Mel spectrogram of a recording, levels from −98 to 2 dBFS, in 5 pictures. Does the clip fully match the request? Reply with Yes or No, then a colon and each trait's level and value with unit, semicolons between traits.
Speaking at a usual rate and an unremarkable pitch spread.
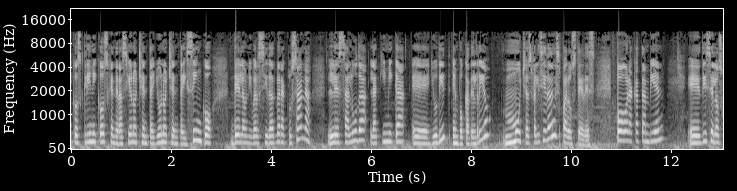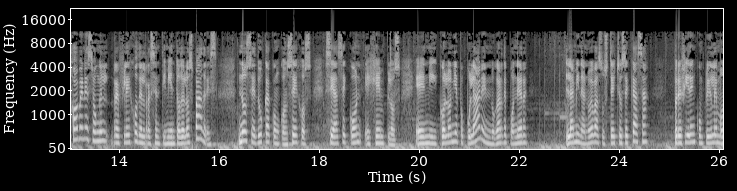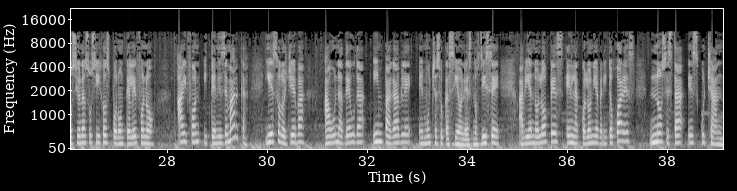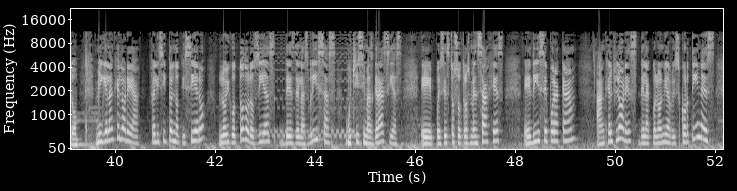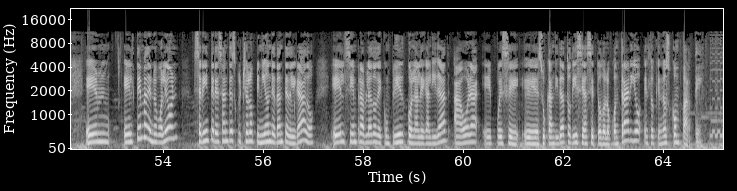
Yes: average, 155 wpm; average, 3.8 semitones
